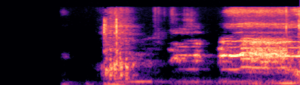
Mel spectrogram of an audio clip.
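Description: A rooster crowing, starting about a second in, with a held, pitched call in the last half second.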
